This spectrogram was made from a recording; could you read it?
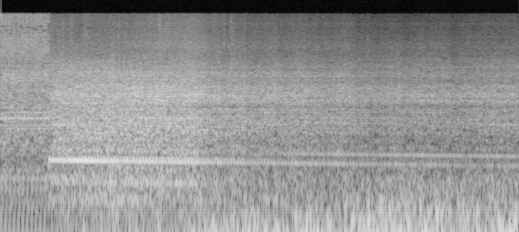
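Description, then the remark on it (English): The jet engine from an original fighter jet, being spun up and started, catches after a brief low hum and quickly settles into a loud, steady roar with a sustained mid-pitched whine running through it. No voices are heard. “Nick's just gonna spin it up and start it just so we can hear how it sounds”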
